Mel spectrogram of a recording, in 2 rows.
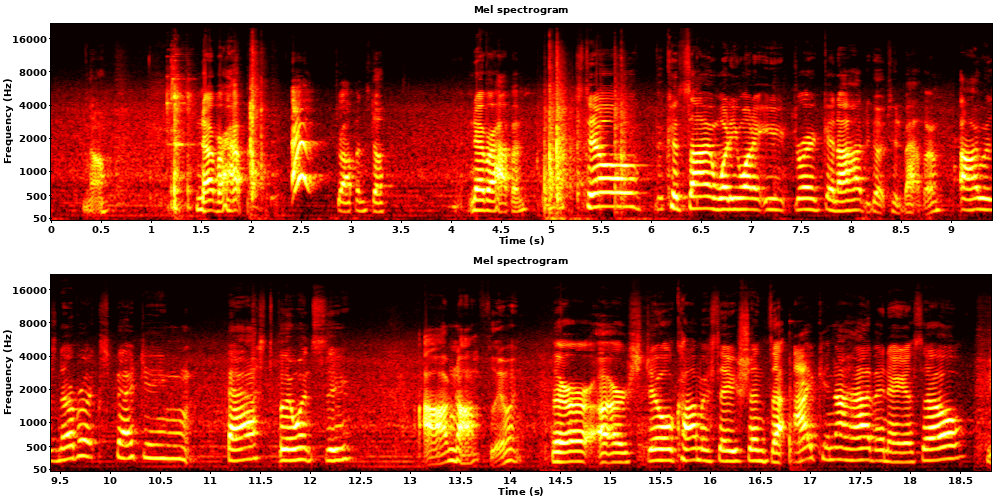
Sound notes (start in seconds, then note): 1.1 clattering noise; 2.4 yelps; 4.9 clattering noises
